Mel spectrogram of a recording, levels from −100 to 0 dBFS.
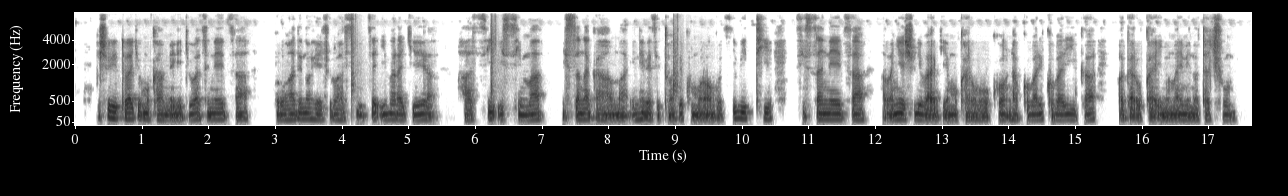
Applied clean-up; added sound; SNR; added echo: neural mask model RNNoise.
